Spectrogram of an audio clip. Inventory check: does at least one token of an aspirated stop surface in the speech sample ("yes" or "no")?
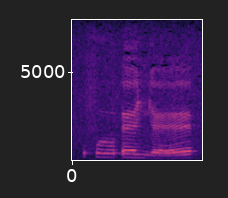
no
